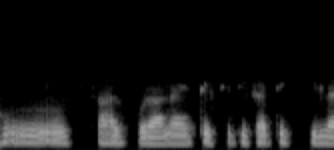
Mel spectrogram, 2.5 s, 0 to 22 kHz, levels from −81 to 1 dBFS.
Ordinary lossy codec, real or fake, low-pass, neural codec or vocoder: none; real; 3.6 kHz; none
